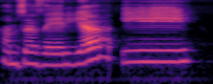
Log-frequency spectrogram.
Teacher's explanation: یہ تھوڑا سا لمبا ہوگا، اس کا اسٹریچ 2 کاؤنٹس کا، کیونکہ یہ یا سے پہلے زیر آ گئی ہے تو اس کو ہم لیٹر ہے یعنی یا مد ہے یہ، تو اس لیے اس کو حمزہ زیر یا ای ادا کیا جائے گا، اس طرح سے اس کو ادا کیا جائے گا۔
